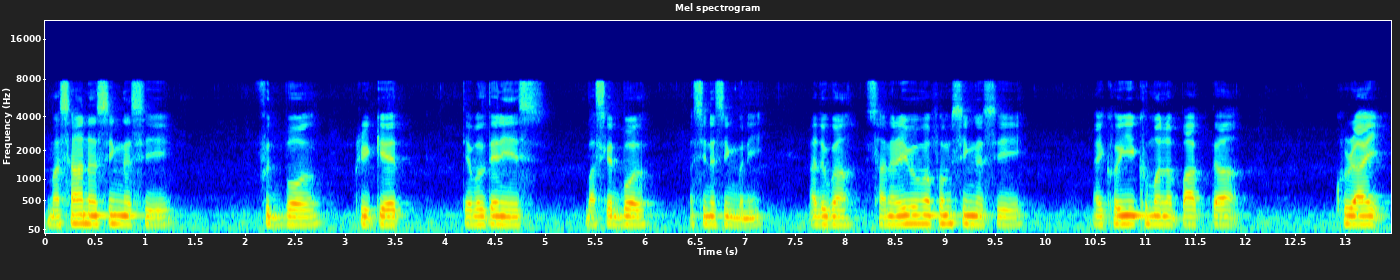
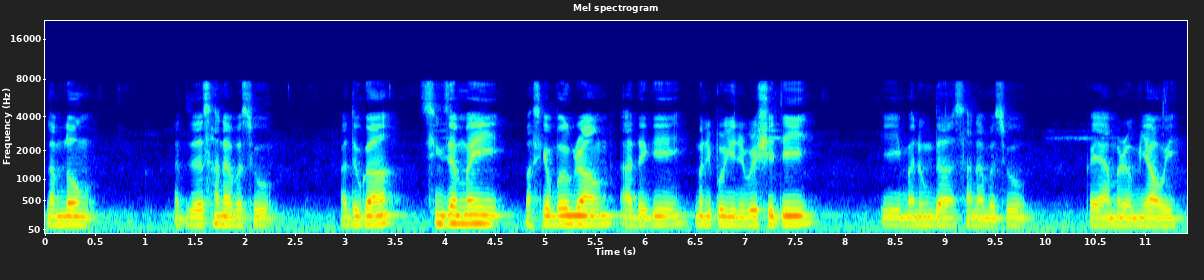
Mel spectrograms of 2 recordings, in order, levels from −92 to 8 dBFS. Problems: background sounds at intervals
